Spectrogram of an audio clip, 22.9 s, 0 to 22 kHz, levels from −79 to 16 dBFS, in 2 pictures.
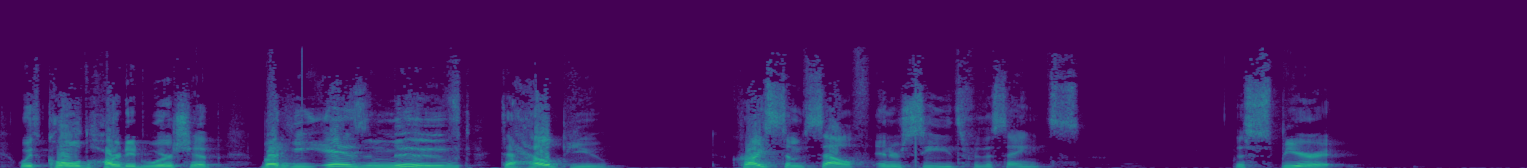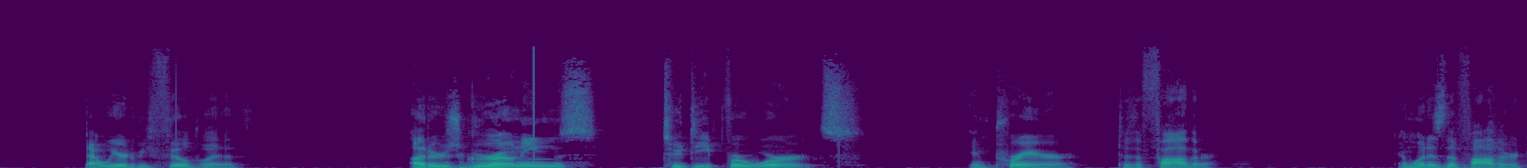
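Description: A speech clip with four bit error spikes, sharp isolated ticks at 6.86, 12.77, 15.45 and 17.74 s, peaking around -11, -23, -5 and -23 dBFS. Each is a flipped bit jolting a sample or a few by a power of two, then snapping back.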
